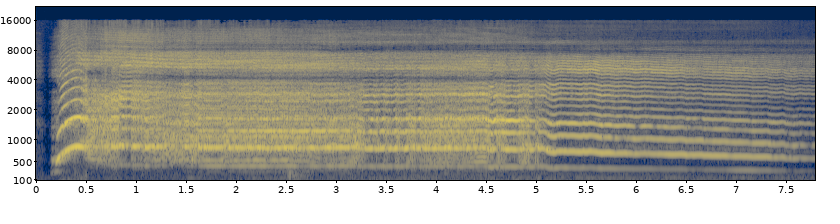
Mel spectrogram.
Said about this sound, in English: And then one of the sounds when shit gets pretty nuts is just the sound of a man falling down a cliff. I'll play that sound for you right now.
